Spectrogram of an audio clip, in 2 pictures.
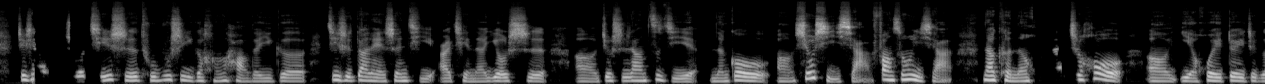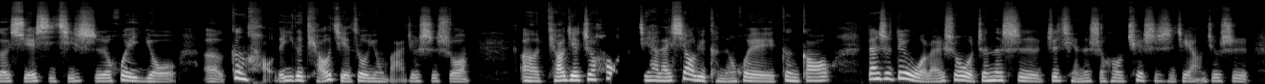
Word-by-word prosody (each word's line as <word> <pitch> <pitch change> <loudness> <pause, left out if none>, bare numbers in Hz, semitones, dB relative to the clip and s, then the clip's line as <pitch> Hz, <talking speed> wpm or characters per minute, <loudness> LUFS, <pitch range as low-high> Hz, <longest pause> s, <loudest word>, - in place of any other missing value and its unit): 就 215 - 0
像 225 - -1 0.3
你 - - -11
说 190 - -1
其 195 +3 0
实 185 -4 +2
徒 180 0 -4
步 205 +4 -2
是 200 -1 -1
一 - - -2
个 175 +1 -4
很 165 +1 -6
好 155 - -5
的 145 0 -7
一 145 0 -7
个 150 0 -4 0.2
既 210 - 0
是 185 -2 +1
锻 185 +2 -1
炼 160 -3 -2
身 170 +1 +1
体， 140 -6 -6
而 145 +1 -4
且 150 +3 -5
呢 140 0 -8
又 160 +2 0
是 150 -3 +1 0.2
呃， 140 -1 -8
就 175 +5 -2
是 165 -1 -2
让 170 0 0
自 175 +5 -3
己 140 -7 -4
能 145 0 -7
够， 170 -3 +3
呃， 145 +1 -8
休 270 +10 +5
息 305 - +7
一 - - -8
下、 130 - +6
放 220 -2 +3
松 220 +2 +3
一 195 - +4
下。 160 -1 -2 0.3
那 205 -2 +5
可 195 -2 -1
能 155 +1 -1
回 165 - -13
来 170 - -13
之 215 - 0
后， 210 -4 +3 0.2
呃， 150 -1 -3
也 160 -2 -1
会 165 +2 +2
对 165 -1 +1
这 160 +2 -4
个 145 0 -2
学 150 0 +4
习 160 -3 +4
其 145 +1 +2
实 150 -1 +2
会 175 +1 +1
有， 140 -3 -4 0.2
呃， - - -5
更 290 -4 +3
好 220 - -6
的 150 - -2
一 180 - +1
个 195 +1 +5
调 190 +2 0
节 175 -10 0
作 155 +2 +1
用 140 -1 -6
吧， - - -11
就 150 -2 -7
是 150 -1 +1
说。 135 -4 -4 0.5
呃， 160 -1 0
调 180 +5 +2
节 200 0 +6
之 230 +4 +3
后， 270 +5 0 0.2
接 190 - -2
下 185 - 0
来 170 -1 +1
效 235 +7 +5
率 185 -4 +3
可 160 -1 -9
能 140 +2 -7
会 150 -6 0
更 175 +3 -1
高。 175 +2 0 0.3
但 255 0 +5
是 265 0 +3
对 270 +2 +4
我 165 -10 +3
来 135 - -5
说， 200 +4 +1
我 175 - +4
真 180 +4 0
的 190 - +2
是 160 -6 0
之 175 +6 -3
前 165 -5 -5
的 150 - -6
时 150 -2 -3
候 150 -1 -6
确 180 +6 -2
实 165 -2 -2
是 150 -2 -3
这 150 +3 -5
样， - - -8
就 155 +1 -6
是， 145 -4 -4
165 Hz, 270 characters per minute, -21 LUFS, 150-185 Hz, 0.5 s, 息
